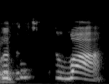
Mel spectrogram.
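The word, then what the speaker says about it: কুতস্ত্বা: কুতুস্তুয়া না, কুতুস্তুয়া, ব, ব বলবে না, হ্যাঁ? এবার বলো। কুতুস্ত্বা, হ্যাঁ, ওয়া ওয়া ওয়া উচ্চারণ হবে ব থাকলে।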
